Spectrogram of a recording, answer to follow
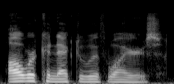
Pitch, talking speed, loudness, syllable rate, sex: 125 Hz, 170 wpm, -18 LUFS, 5.8 syllables/s, male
